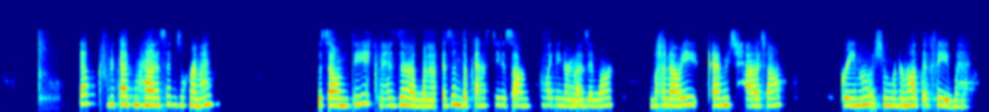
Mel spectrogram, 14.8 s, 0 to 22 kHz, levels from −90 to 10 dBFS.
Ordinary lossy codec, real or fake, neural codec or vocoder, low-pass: Opus, 32 kbps; fake; codec, 16 kHz, 0.5 kbps, X-Codec, HuBERT features, trained on general audio; 7.2 kHz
